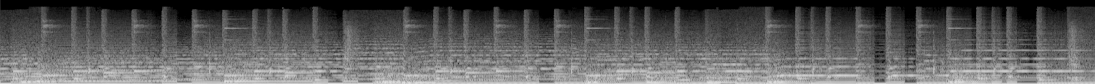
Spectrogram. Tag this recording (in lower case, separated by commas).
exciting music, music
